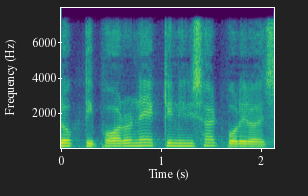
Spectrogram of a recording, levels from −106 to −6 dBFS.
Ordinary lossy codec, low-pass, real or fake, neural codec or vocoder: none; 7.2 kHz; fake; codec, 24 kHz, 0.5 kbps, DualCodec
